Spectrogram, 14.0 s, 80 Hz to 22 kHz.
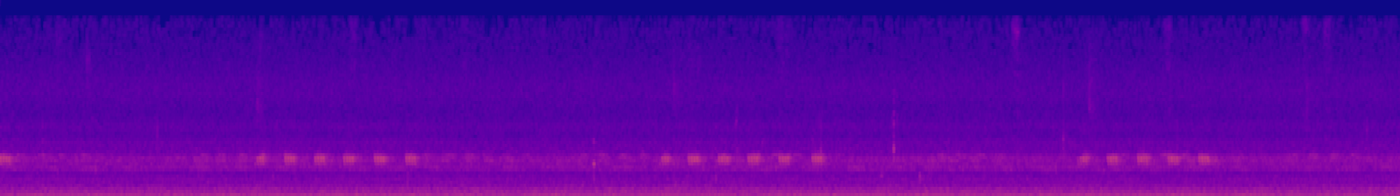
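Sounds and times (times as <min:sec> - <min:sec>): cricket chirping: 0:02.5 - 0:04.6, 0:06.5 - 0:08.3, 0:10.8 - 0:12.2.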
